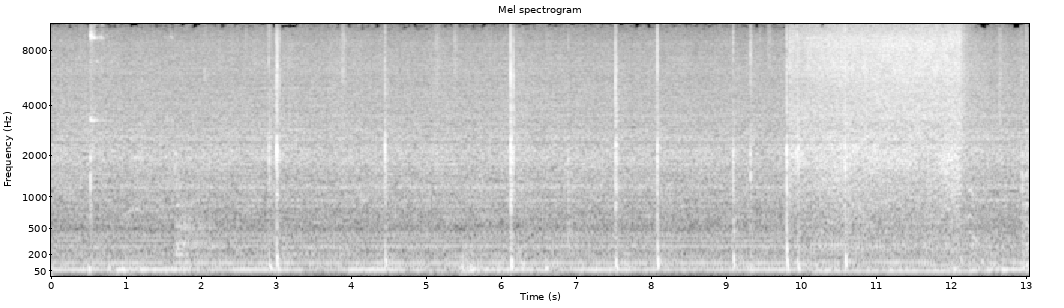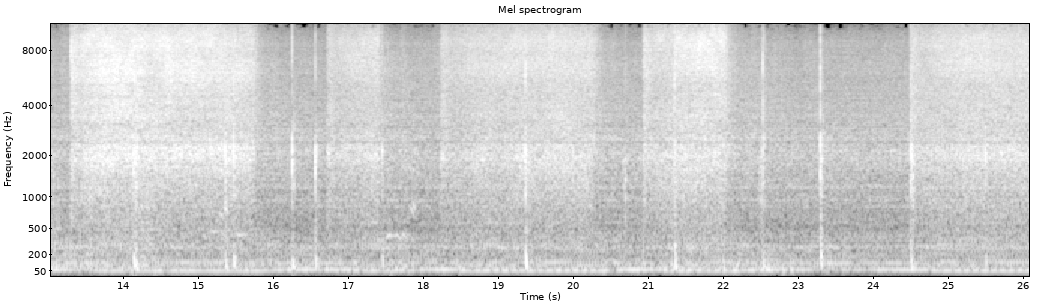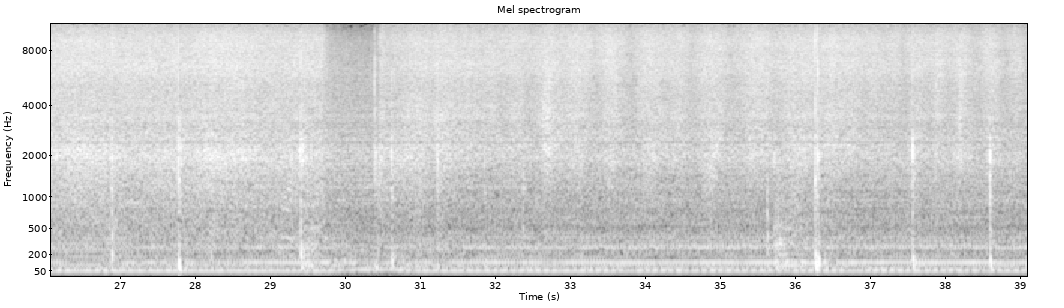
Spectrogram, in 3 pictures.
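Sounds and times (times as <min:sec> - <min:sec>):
steady low hum: 0:00.0 - 0:39.0
basketball bouncing on hard court: 0:02.8 - 0:03.3, 0:04.3 - 0:04.7, 0:06.0 - 0:08.4, 0:09.0 - 0:11.0, 0:14.0 - 0:14.6, 0:15.3 - 0:15.6, 0:16.2 - 0:16.7, 0:19.3 - 0:19.6, 0:22.4 - 0:23.5, 0:25.4 - 0:28.7, 0:30.3 - 0:32.6, 0:35.6 - 0:38.9
loud hiss: 0:13.3 - 0:15.8, 0:18.2 - 0:22.2, 0:24.5 - 0:29.8, 0:30.4 - 0:39.0.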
